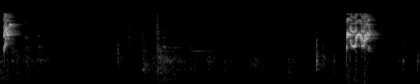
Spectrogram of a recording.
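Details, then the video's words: Indoor cage of five rosy-faced lovebirds near a window, winter: one sharp chirp at the start, faint ticking and rustling sounds in between, then a loud rasping burst of chirps near the end. "冬とか関係なく良く鳴く子【Lovebird Chirping Sounds"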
